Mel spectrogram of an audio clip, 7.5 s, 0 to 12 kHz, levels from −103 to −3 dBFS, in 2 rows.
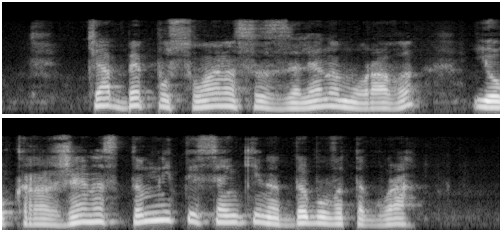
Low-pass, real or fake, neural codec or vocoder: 7.2 kHz; fake; codec, 16 kHz, 16 kbps, FreqCodec, smaller model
